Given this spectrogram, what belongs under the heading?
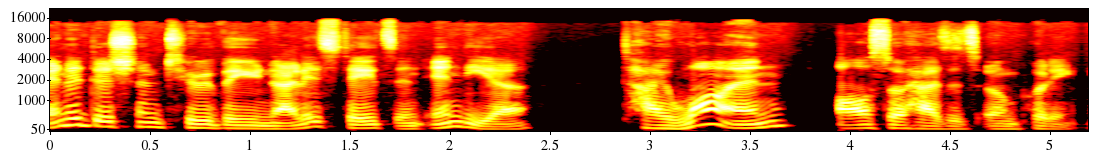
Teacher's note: So I tend to emphasize Taiwan and make it higher in this sentence because, one, it is being highlighted in this sentence.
